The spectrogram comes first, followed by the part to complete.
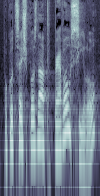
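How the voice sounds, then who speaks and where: A man reading a calm wise old man. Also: a little high, pitched above the performer's own voice. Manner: calm, gentle questioning.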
